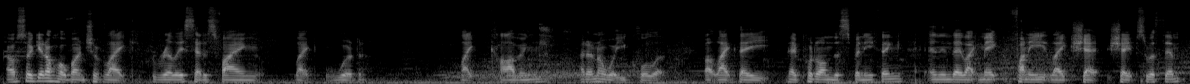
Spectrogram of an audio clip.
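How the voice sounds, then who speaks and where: A man with a croaky voice chatting casually while streaming a game, rambling and poking fun at himself. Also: lowish voice, steady tone, moderate pace, soft background music. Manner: rambling and self-mocking, laughs easily. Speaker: streamer playing an online game. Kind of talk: casual chat while gaming.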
